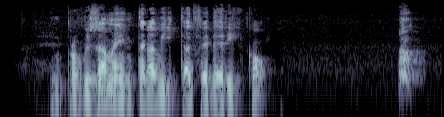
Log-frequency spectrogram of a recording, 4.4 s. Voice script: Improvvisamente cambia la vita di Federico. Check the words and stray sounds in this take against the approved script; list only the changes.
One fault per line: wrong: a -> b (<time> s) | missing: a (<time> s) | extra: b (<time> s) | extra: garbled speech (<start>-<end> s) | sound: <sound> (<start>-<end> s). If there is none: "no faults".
missing: cambia (1.4 s)
missing: di (1.9 s)
sound: bark (4.0-4.3 s)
